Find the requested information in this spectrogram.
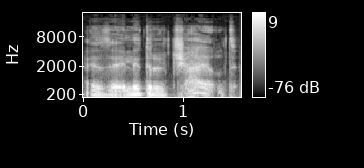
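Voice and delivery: creepy old man in a bad Russian accent, fading to a whisper; mock Russian accent, ending in a whisper. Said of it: "that's also not a Russian accent".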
